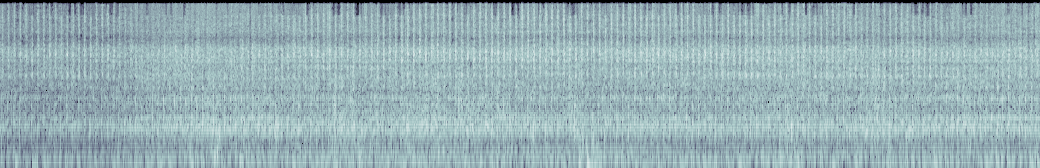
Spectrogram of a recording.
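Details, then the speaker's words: Small pressure washer engine being deliberately fed a can of the wrong fuel into its tank: a loud, uneven loping beat at about four per second with a coarse, diesel-like clatter; rough running on contaminated fuel. "has a lope. Let's watch it roll coal. I mean, it might as well be a diesel. It sounds like a diesel."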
